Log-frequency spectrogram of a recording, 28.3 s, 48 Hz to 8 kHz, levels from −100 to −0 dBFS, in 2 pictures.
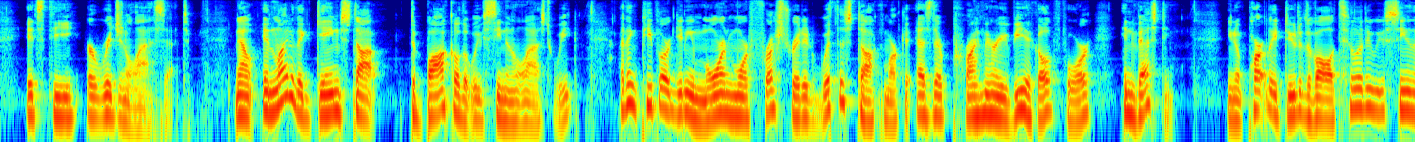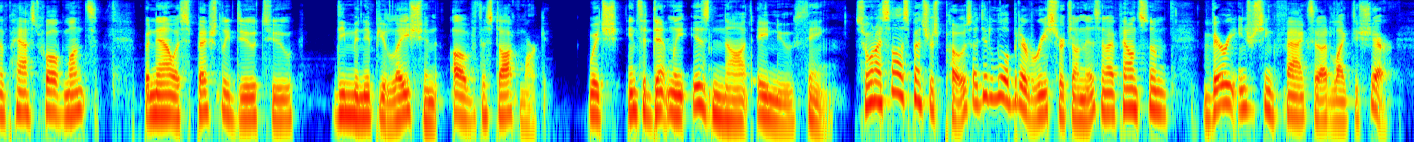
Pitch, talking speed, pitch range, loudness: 130 Hz, 205 wpm, 120-150 Hz, -19 LUFS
